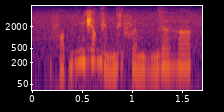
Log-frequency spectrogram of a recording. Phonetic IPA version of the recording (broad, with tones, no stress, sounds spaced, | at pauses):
f ʌ˩ ɓ i̤˥ n d͡ʒ ʌ˥ ɡ e˩ n d i̤˦ f ɘ˨ m i̤˩ n z ɘ˦ ɦ ə˦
